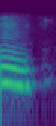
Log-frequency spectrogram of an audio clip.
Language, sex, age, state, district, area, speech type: Tamil, female, 60+, Tamil Nadu, Dharmapuri, urban, conversation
